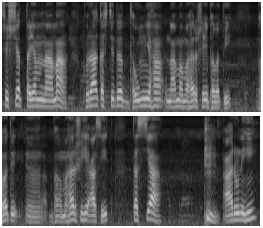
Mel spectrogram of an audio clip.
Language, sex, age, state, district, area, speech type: Sanskrit, male, 18-30, Karnataka, Mysore, rural, spontaneous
